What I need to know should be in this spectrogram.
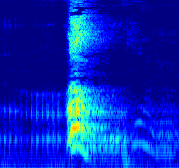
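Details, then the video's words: Domestic dog reacting to talk of a cat outside, having been told an animal was there; one single loud bark with a rough edge, followed by a faint low trailing sound. "How to make your dogs bark."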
